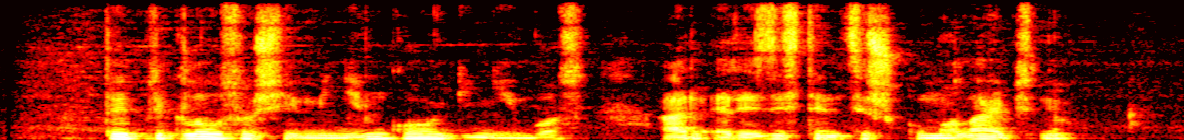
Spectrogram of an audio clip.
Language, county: Lithuanian, Klaipėda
